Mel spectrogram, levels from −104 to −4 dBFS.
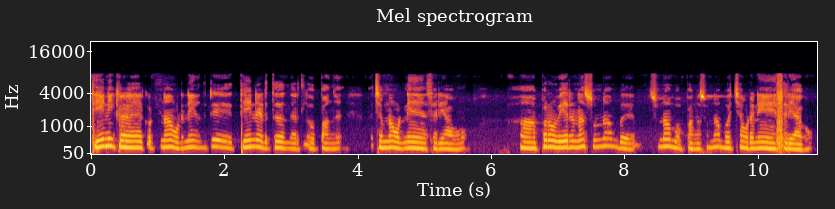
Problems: background sounds at intervals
